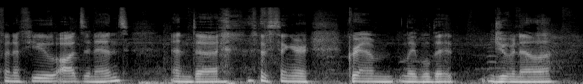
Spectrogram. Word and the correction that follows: Juvenalia: How do you say that? – Juvenalia. – Juvenalia. What did I say? – Juvenella.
